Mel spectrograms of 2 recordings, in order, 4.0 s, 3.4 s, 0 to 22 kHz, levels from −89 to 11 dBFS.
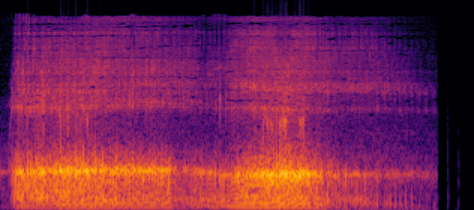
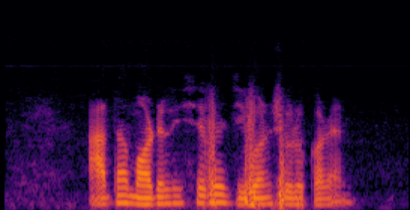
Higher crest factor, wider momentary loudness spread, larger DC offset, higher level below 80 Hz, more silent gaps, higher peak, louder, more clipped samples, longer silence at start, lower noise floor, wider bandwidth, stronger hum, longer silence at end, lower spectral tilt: second, 12 dB vs 20 dB; first, 17 LU vs 9 LU; neither; first, -34 dBFS vs -44 dBFS; neither; about the same, 0 dBFS vs -2 dBFS; first, -11 LUFS vs -20 LUFS; first, 0.4% vs under 0.1%; second, 0.05 s vs 0.75 s; second, -35 dBFS vs -55 dBFS; first, 16.5 kHz vs 4.2 kHz; neither; about the same, 0.6 s vs 0.5 s; second, -5 dB/octave vs -10.5 dB/octave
